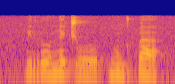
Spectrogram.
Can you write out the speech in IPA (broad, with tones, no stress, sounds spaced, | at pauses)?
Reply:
k͡p ɪ˨ r oː˦˨ n ɛ˦ t͡ʃ oː˨ | ɡʷ ũ˨ ɡ ʊ˨ ɡ͡b a˦˨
